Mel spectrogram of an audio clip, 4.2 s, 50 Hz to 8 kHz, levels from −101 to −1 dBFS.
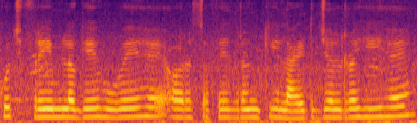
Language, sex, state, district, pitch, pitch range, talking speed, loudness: Hindi, female, Maharashtra, Mumbai Suburban, 205 Hz, 195-210 Hz, 185 wpm, -16 LUFS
